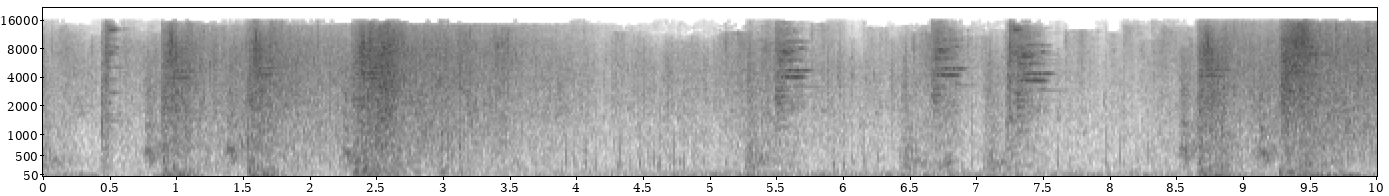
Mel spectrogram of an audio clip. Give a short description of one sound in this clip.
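Swords clang against a shield with a metallic ring.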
